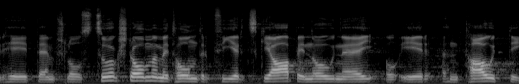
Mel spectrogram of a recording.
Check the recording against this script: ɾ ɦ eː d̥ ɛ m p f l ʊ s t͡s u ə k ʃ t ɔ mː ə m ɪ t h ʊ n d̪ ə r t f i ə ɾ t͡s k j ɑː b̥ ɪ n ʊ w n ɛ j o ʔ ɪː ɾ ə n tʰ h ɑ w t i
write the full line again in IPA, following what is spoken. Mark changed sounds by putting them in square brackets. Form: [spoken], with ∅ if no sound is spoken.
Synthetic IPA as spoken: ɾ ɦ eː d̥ ɛ m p [ʃ] l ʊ s t͡s u ə k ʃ t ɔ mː ə m ɪ t h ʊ n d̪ ə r t f i ə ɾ t͡s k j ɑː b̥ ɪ n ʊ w n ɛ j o ʔ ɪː ɾ ə n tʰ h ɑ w t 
